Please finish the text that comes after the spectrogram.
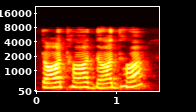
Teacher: बोलने के लिए हम दांत का सहारा लेते हैं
